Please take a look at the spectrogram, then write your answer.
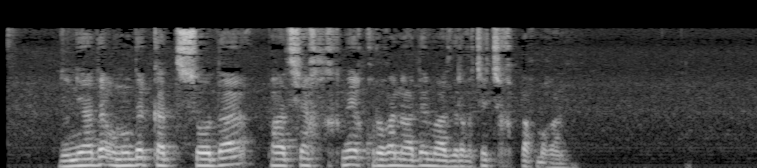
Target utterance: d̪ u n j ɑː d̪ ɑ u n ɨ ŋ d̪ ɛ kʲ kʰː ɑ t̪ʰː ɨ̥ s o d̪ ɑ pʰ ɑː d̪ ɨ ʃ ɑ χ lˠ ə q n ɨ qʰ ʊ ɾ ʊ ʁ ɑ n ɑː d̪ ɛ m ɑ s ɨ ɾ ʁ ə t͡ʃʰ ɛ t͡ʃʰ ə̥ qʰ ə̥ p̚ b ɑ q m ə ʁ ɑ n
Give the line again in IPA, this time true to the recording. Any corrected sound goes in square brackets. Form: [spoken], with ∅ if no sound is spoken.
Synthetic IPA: d̪ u n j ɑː d̪ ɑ u n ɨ ŋ d̪ ɛ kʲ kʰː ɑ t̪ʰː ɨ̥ s o d̪ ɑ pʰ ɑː d̪ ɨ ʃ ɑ χ lˠ ə q n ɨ qʰ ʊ ɾ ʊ ʁ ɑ n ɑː d̪ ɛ m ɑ [z] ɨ ɾ ʁ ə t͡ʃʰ ɛ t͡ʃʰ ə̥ qʰ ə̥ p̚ b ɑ q m ə ʁ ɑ n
